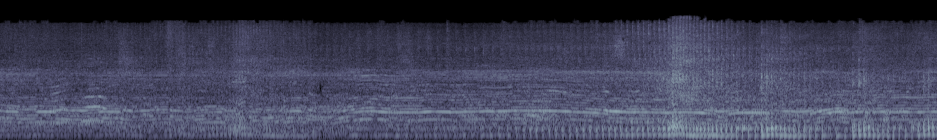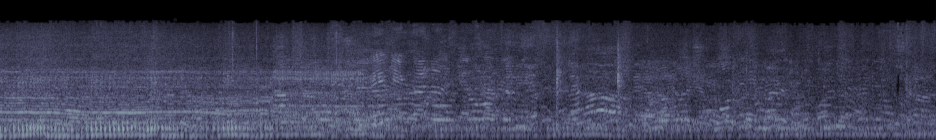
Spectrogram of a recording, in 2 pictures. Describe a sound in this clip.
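Many men and women chatter all around in a busy crowd.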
